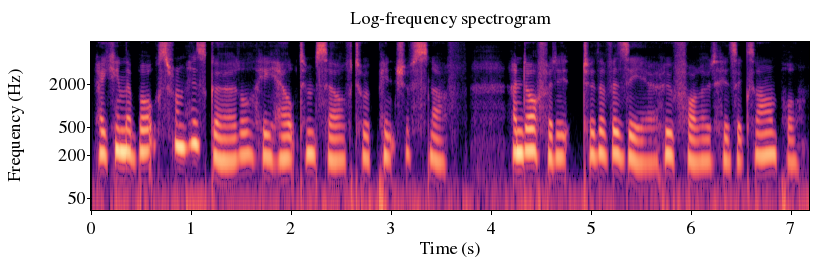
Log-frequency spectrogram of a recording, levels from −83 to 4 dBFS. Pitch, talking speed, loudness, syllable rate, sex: 200 Hz, 200 wpm, -16 LUFS, 5.4 syllables/s, female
